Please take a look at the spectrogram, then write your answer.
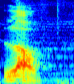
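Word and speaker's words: laugh: por ejemplo la palabra lado esta palabra como pueden ver termina en vocal en la vocal pero al pronunciarla lo termina en un sonido de consonantes el sonido de la de labio dental entonces no se dejen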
